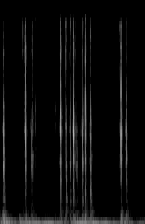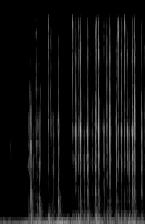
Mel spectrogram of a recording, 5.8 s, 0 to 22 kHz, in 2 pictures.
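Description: Long nails and fingertips type on a compact transparent acrylic mechanical keyboard with clear plastic keycaps and a clear case. Sharp, bright, short clacks centered near 2.3 kHz come in irregular bursts, with a soft low thump under each press. Typing pauses briefly around the three-second mark, then resumes faster and denser.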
